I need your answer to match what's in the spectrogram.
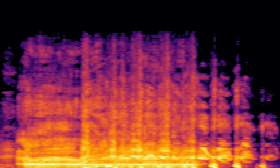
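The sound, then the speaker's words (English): A voice imitates vomiting: a loud, sustained guttural retching gag lasting about two seconds, followed by a few short choking heaves that trail off. “The vomit.”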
